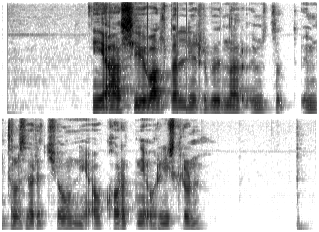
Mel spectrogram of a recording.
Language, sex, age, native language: Icelandic, male, 30-39, Icelandic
